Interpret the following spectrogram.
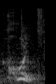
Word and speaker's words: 混: 你看看，那个字啊，念混，混，混，混水摸鱼的混。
